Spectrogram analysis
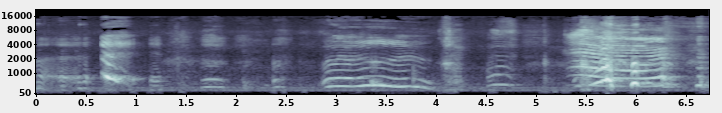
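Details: Ordinary infant cry from a baby who was making fake sneezes: fussy whimpers and short rising-falling cries, ending in a louder wail.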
